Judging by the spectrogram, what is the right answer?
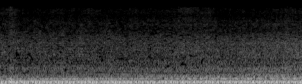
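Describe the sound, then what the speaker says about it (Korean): A limited-edition 2021 GMC Sierra Harley-Davidson Edition pickup truck idles with a deep, steady exhaust rumble, a continuous low throb heard up close with no talking. "배기음 소리가 장난 아니에요."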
